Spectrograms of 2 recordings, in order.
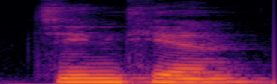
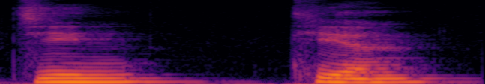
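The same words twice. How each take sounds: First: 今天 joined, both syllables high and level; teacher puts 今天 back together; whole word. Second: 今 and 天 said apart, each a level first tone; teacher spells out the tones of 今天; syllable by syllable. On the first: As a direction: say 今天 smoothly in one go. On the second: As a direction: break 今天 into two high level tones. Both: Shown as a demonstration. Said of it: "Two first tones".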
